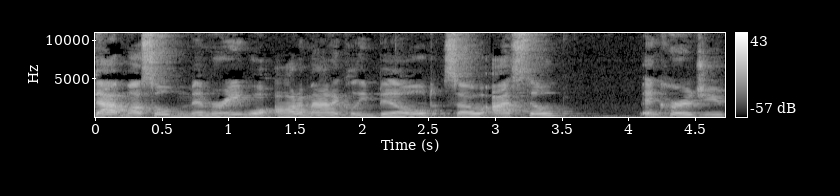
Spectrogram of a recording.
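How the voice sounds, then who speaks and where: Talking at a fairly quick pace, a woman uses a medium pitch with ordinary pitch variation, and audible room echo can be heard. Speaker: lifestyle vlogger. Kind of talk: casual tutorial.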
